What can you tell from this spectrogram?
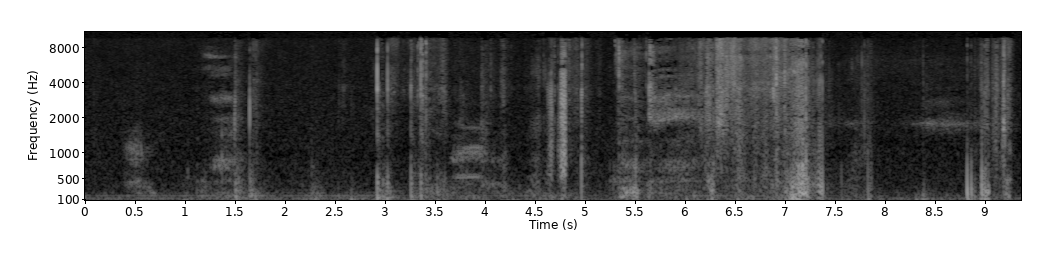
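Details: Young kittens from a litter of five, born April 14th to mother cat Gamora, mewing while held in a lap during a May 10, 2018 broadcast: short high wavering cries mixed with rustling, handling clatter and scattered human voices.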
